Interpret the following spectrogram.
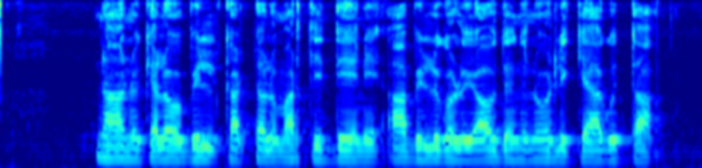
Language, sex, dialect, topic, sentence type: Kannada, male, Coastal/Dakshin, banking, question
